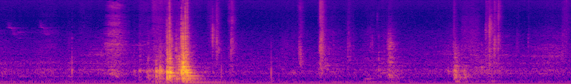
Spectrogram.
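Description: Handling noises: a loud clatter about two seconds in, then several light knocks and clicks.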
